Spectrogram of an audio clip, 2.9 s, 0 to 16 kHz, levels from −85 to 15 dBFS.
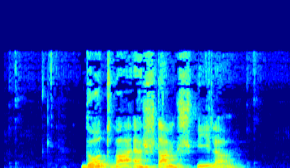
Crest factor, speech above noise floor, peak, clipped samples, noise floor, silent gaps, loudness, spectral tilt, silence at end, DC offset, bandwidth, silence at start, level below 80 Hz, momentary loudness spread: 18 dB; 29 dB; -2 dBFS; under 0.1%; -45 dBFS; none; -17 LUFS; -4.5 dB/octave; 0.45 s; under 0.1%; 11.5 kHz; 0.8 s; -54 dBFS; 10 LU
